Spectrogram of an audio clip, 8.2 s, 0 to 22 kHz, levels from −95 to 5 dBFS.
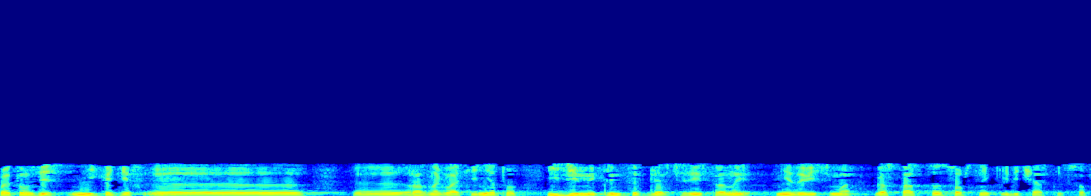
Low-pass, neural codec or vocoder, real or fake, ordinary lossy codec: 3.6 kHz; none; real; MP3, 16 kbps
